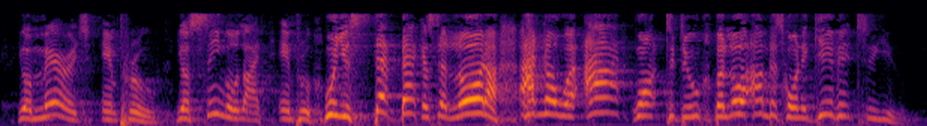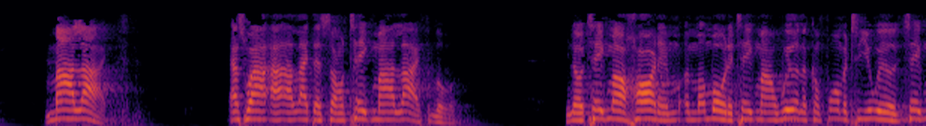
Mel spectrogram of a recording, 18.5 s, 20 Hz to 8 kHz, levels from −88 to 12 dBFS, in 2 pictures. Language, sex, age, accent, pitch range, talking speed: English, male, 30-49, American, 165-210 Hz, 205 wpm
